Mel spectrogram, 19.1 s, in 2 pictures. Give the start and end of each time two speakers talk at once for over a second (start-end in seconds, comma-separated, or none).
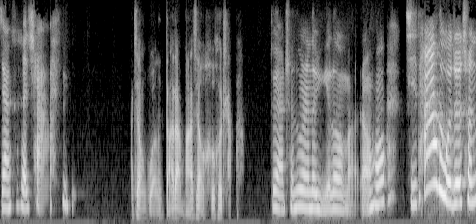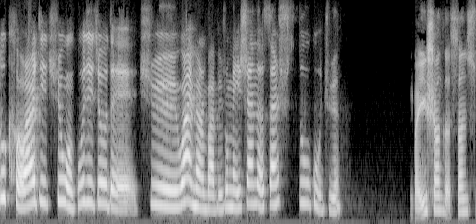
none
